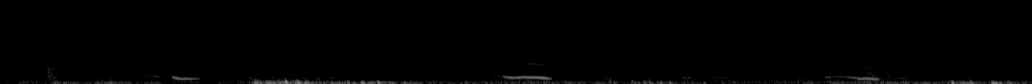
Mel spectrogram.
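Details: A domestic cat snoring: low, rough rumbling breaths, each ending in a short squeaky, whining upward-then-falling note, repeating about every three and a half seconds.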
